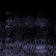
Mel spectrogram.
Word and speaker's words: McNamee: So I'm going to introduce first Libby Carter McNamee. If I'm saying, that's okay. Perhaps McNamee? No, it's McNamee. On my second date, I pronounced it McNamee.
